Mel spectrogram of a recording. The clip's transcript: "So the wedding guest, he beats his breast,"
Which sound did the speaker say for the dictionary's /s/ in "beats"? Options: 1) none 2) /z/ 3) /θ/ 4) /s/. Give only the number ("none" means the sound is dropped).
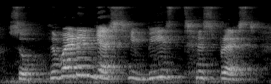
1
